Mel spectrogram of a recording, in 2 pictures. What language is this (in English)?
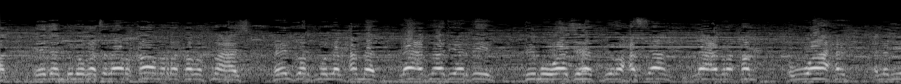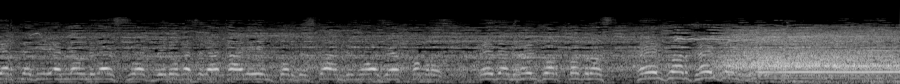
Arabic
